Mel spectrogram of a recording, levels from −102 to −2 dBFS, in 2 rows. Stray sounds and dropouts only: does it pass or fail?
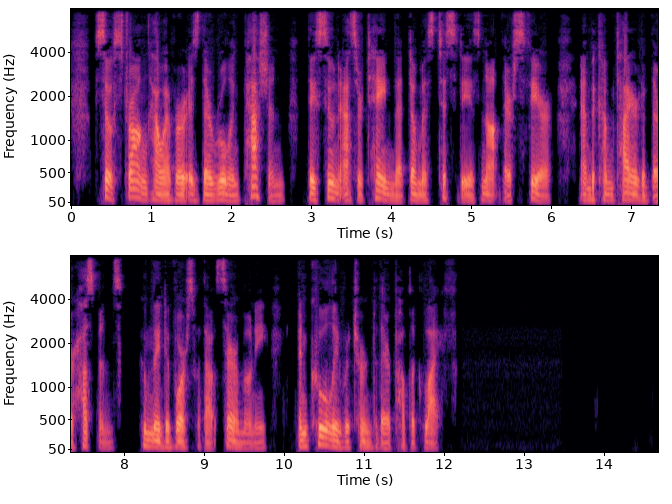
pass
